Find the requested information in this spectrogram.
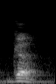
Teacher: a single vowel in this case the Yota is a vowel it's going to sound like a g not like a j but like a hard G like go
